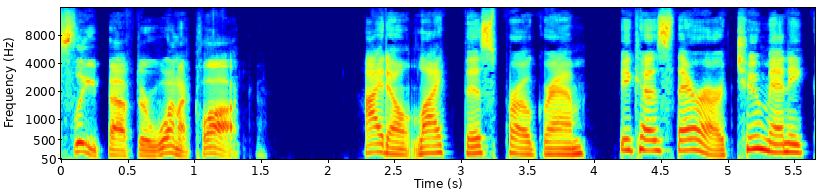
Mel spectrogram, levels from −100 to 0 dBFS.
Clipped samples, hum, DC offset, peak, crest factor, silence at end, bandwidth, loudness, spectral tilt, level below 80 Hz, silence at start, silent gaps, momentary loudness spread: under 0.1%; none; under 0.1%; -4 dBFS; 16 dB; 0.1 s; 16 kHz; -18 LUFS; -4 dB/octave; -54 dBFS; 0 s; 1.74-2.03 s; 5 LU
